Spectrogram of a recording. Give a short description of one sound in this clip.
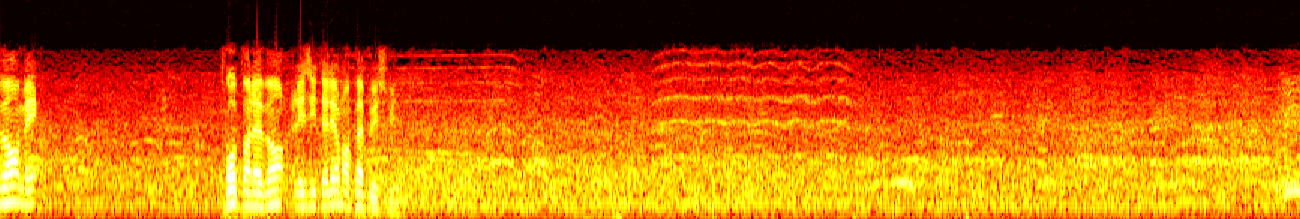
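A large stadium crowd murmurs in the distance.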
